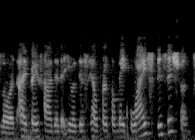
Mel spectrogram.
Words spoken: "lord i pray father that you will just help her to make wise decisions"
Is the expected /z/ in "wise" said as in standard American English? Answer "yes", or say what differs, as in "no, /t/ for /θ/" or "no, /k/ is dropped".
no, /s/ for /z/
